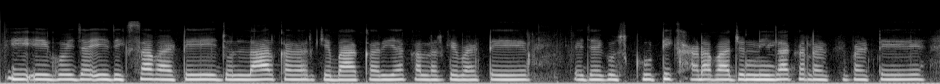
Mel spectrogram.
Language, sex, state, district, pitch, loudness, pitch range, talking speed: Bhojpuri, female, Uttar Pradesh, Deoria, 220 Hz, -13 LUFS, 215-225 Hz, 155 wpm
